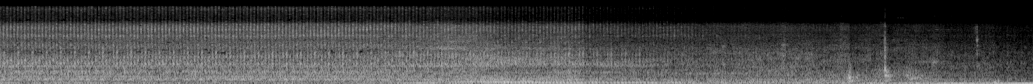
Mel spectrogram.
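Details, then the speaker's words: Jeep Compass diesel idling after alternator pulley replacement, heard in the engine compartment: steady even idle with smooth low hum, no squeal, chirp or rattle from belt and pulleys; customer's noise cleared. "यहां पर engine compartment में कोई आवाज नहीं है एकदम गाड़ी हमारी साइलेंट हो गई है"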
